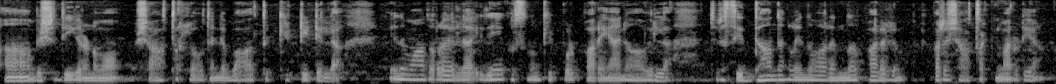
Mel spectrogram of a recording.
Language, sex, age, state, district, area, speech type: Malayalam, male, 18-30, Kerala, Palakkad, rural, spontaneous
